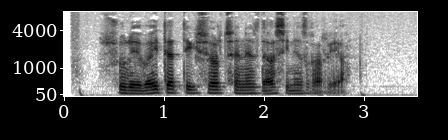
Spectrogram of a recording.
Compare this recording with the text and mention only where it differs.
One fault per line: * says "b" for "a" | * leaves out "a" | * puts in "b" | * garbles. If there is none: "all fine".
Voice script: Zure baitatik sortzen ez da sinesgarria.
all fine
